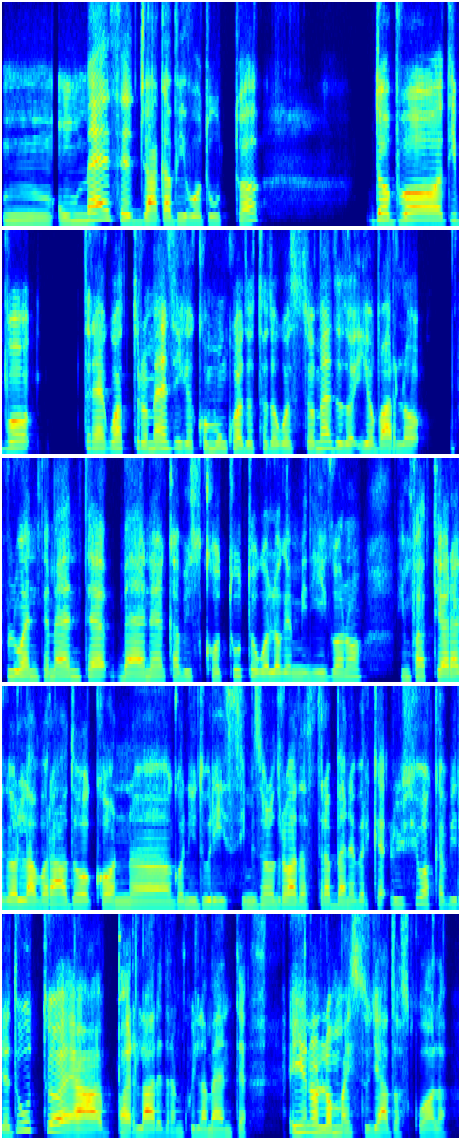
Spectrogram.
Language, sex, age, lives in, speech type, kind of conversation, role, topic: Italian, female, 20-24, Italy, conversation, unstructured, none, Come immagini la tua vita tra dieci anni?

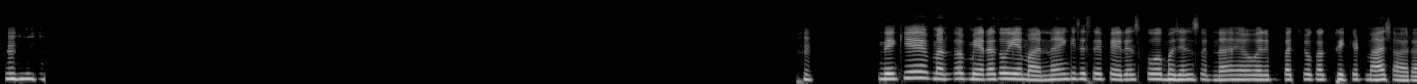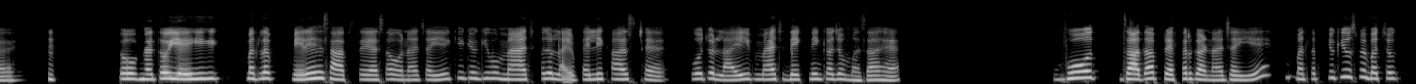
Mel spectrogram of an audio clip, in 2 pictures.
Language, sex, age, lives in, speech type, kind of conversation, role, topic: Hindi, female, 25-29, India, conversation, podcast, guest, Youth aur parents ke entertainment taste mein tumhe sabse bade farq kya nazar aate hain?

